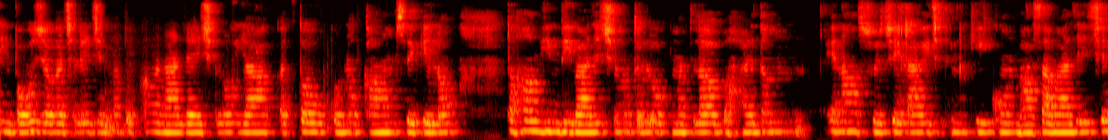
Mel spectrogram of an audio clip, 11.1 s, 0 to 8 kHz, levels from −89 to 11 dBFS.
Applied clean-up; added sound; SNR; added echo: neural mask model DeepFilterNet 3.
